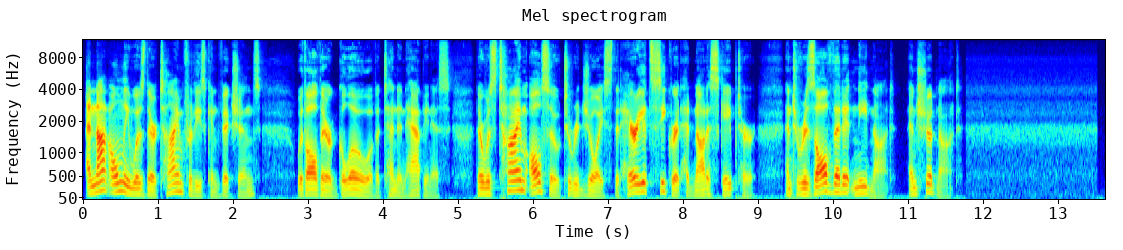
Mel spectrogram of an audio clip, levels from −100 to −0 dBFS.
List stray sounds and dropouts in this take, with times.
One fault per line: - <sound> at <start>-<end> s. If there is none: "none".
none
